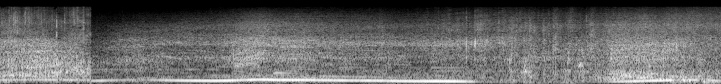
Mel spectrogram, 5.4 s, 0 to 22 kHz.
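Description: Suzuki Jimny's 1.5-litre four-cylinder petrol engine revving hard under off-road load. The pitch holds steady at first, then rises and falls several times, sinks low a little past the middle and climbs again near the end.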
